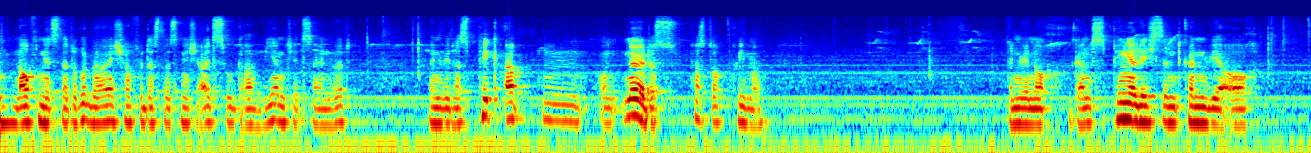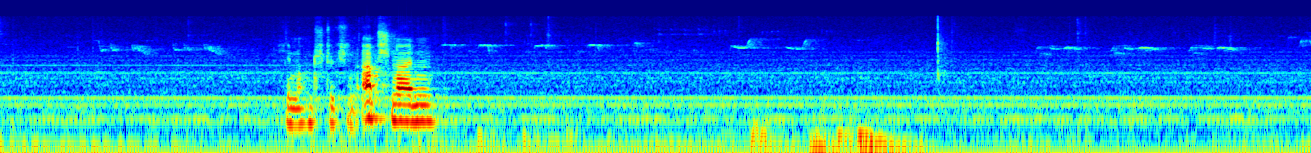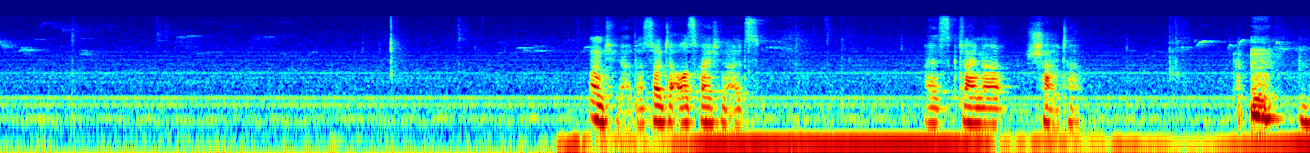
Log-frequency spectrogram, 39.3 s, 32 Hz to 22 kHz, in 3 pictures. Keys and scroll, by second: 12.8 space, 16.0 space, 25.5 shift+space, 27.9 shift+space.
